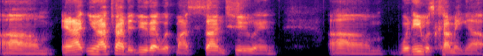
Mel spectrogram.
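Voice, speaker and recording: A man talks at a moderate pace in a fairly low voice with lively intonation. His loudness swings a lot. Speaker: former football player. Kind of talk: podcast interview.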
